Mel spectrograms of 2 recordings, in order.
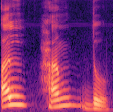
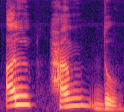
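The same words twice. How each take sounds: No difference in how they are said.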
